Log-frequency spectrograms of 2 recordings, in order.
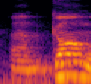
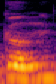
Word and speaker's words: gong: Gong or gung, depending on how you say it, doesn't matter, but it means work, practice, or skill.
